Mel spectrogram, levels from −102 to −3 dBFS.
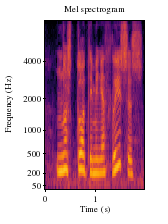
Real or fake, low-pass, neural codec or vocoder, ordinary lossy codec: fake; none; codec, 16 kHz, 2 kbps, FunCodec, trained on Chinese and English, 25 frames a second; none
